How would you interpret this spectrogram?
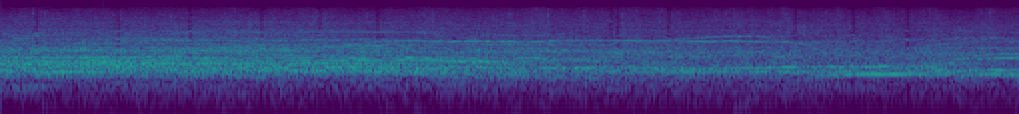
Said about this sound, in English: And the crowd went wild. Absolutely wild.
